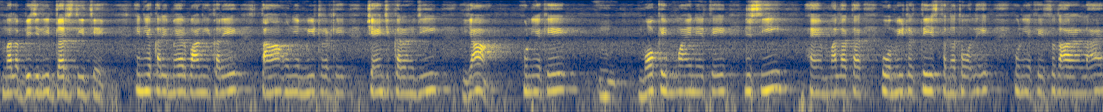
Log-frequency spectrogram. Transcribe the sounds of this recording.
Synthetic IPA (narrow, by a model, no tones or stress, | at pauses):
mɐt̪ləbːɪd͡ʑlid̪ɐɾd͡ʑt̪it̪ʰieː | ɪnəkɐɾemɐɦɪɾbaːnikɐɾet̪ɐʋ̤ãʊnəmiːʈəɾkʰeːt͡ɕẽːɲd͡ʑkɐɾəɽ̃d͡ʑiːja | ʊniəkʰeː | mɔːkemaːɪnet̪eɗɪsiɛ̃ːmɐt̪ləb̚t̪ɐ | ʊɦomiːʈəɾt̪eːzt̪ɐnɐt̪ʰoɐle | ʊn̤iəkʰeːsʊd̪ʱaːɾəɽ̃laːɪ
